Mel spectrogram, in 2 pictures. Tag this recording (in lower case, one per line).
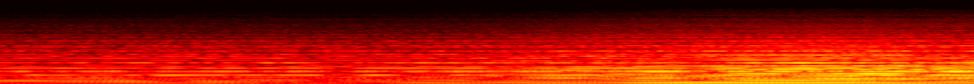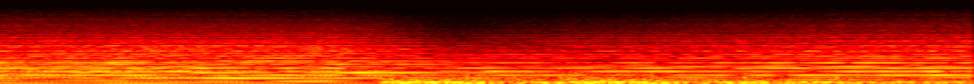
music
